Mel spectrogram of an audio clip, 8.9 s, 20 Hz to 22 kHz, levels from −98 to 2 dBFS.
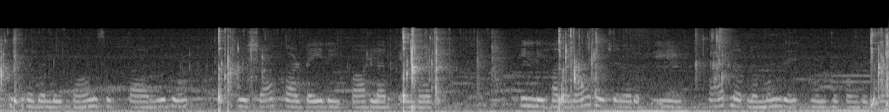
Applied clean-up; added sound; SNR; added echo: none; Splash, splatter; -1 dB; none.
